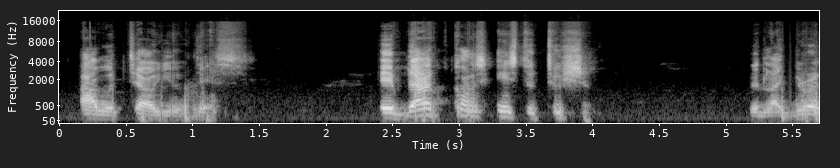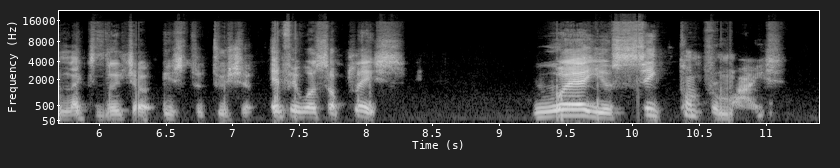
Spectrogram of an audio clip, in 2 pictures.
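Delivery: very peaceful, calm, composed tone. After asking to be allowed to speak, answering another speaker in a peaceful tone. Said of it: "in a very peaceful tone".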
